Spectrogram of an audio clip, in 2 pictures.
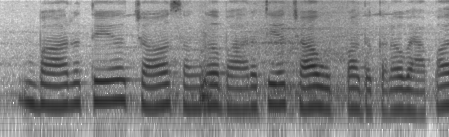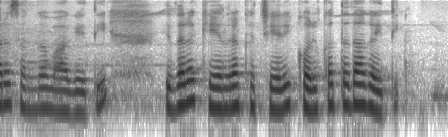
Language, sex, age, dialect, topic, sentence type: Kannada, female, 18-24, Dharwad Kannada, agriculture, statement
